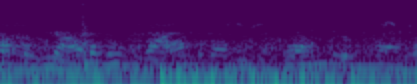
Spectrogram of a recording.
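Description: Faint, indistinct voices of people talking, over a low steady rumble.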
